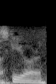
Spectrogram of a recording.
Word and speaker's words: Sciorra: I think Annabella Shore looks unbelievable on that show. Annabella Sciorra. Sciorra, thank you.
